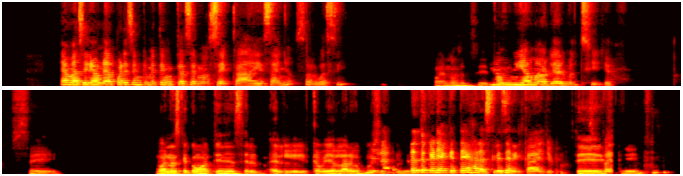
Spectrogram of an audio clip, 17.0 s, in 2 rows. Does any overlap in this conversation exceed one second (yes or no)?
yes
